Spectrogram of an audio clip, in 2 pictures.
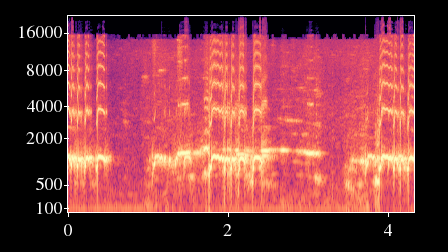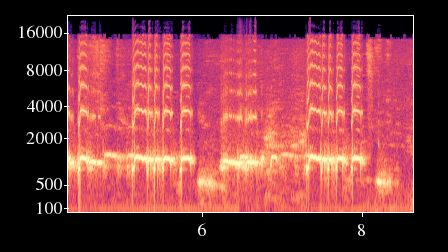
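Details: Local zebra dove singing steadily with a clear, crystal tone, used to make other doves respond quickly: repeated phrases of sharp ringing notes over rolling coo trills, about one phrase per second, with a steady low hum.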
